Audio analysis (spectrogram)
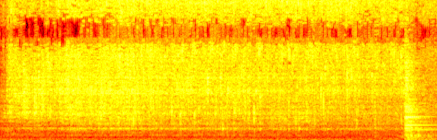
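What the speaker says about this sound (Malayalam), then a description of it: "നമ്മുടെ എണ്ണ ചൂടായിട്ടുണ്ട് ഇതിലേക്ക് കുറച്ച് സവോള നമുക്ക് വറുത്തെടുക്കാം" A steady, moderate sizzle of onions frying in hot oil for Kerala-style chicken biryani, continuous and close, ending with a single metallic clank.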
